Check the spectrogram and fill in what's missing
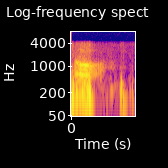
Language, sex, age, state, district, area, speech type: Bodo, male, 18-30, Assam, Udalguri, urban, conversation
